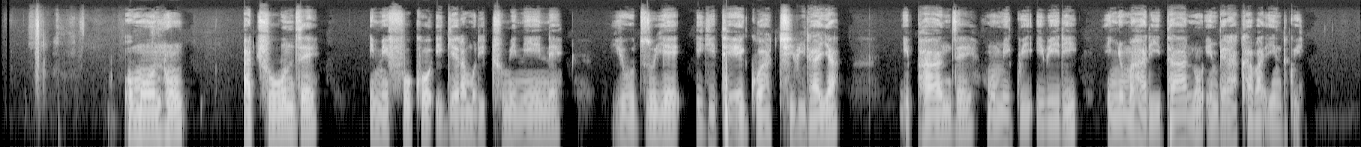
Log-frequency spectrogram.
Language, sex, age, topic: Rundi, male, 25-35, agriculture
